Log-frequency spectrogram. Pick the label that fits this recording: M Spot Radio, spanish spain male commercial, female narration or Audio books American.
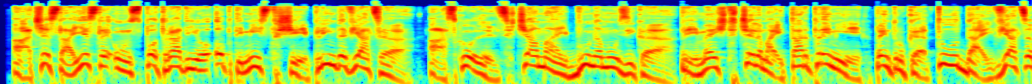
M Spot Radio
